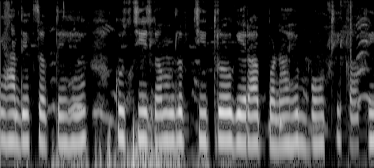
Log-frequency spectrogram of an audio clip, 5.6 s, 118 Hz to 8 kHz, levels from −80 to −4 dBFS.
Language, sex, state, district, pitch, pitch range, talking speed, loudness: Hindi, female, Chhattisgarh, Sarguja, 230 Hz, 220-235 Hz, 160 wpm, -26 LUFS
